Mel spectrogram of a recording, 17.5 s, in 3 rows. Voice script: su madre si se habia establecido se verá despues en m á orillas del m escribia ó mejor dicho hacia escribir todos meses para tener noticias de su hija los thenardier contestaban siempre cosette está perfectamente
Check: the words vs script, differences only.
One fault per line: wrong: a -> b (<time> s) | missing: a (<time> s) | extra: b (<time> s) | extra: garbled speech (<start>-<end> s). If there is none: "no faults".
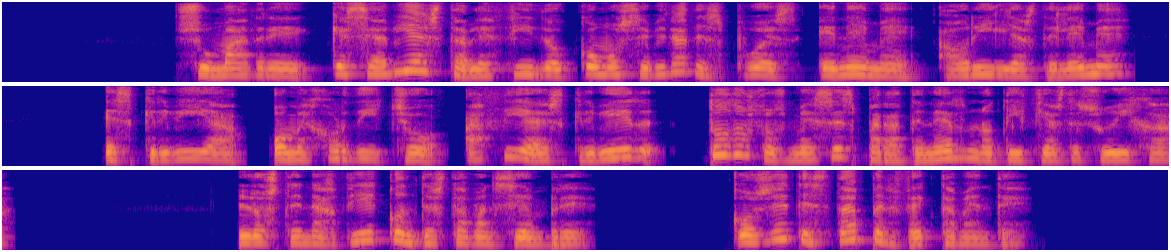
wrong: si -> que (1.6 s)
extra: como (2.9 s)
extra: los (9.7 s)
